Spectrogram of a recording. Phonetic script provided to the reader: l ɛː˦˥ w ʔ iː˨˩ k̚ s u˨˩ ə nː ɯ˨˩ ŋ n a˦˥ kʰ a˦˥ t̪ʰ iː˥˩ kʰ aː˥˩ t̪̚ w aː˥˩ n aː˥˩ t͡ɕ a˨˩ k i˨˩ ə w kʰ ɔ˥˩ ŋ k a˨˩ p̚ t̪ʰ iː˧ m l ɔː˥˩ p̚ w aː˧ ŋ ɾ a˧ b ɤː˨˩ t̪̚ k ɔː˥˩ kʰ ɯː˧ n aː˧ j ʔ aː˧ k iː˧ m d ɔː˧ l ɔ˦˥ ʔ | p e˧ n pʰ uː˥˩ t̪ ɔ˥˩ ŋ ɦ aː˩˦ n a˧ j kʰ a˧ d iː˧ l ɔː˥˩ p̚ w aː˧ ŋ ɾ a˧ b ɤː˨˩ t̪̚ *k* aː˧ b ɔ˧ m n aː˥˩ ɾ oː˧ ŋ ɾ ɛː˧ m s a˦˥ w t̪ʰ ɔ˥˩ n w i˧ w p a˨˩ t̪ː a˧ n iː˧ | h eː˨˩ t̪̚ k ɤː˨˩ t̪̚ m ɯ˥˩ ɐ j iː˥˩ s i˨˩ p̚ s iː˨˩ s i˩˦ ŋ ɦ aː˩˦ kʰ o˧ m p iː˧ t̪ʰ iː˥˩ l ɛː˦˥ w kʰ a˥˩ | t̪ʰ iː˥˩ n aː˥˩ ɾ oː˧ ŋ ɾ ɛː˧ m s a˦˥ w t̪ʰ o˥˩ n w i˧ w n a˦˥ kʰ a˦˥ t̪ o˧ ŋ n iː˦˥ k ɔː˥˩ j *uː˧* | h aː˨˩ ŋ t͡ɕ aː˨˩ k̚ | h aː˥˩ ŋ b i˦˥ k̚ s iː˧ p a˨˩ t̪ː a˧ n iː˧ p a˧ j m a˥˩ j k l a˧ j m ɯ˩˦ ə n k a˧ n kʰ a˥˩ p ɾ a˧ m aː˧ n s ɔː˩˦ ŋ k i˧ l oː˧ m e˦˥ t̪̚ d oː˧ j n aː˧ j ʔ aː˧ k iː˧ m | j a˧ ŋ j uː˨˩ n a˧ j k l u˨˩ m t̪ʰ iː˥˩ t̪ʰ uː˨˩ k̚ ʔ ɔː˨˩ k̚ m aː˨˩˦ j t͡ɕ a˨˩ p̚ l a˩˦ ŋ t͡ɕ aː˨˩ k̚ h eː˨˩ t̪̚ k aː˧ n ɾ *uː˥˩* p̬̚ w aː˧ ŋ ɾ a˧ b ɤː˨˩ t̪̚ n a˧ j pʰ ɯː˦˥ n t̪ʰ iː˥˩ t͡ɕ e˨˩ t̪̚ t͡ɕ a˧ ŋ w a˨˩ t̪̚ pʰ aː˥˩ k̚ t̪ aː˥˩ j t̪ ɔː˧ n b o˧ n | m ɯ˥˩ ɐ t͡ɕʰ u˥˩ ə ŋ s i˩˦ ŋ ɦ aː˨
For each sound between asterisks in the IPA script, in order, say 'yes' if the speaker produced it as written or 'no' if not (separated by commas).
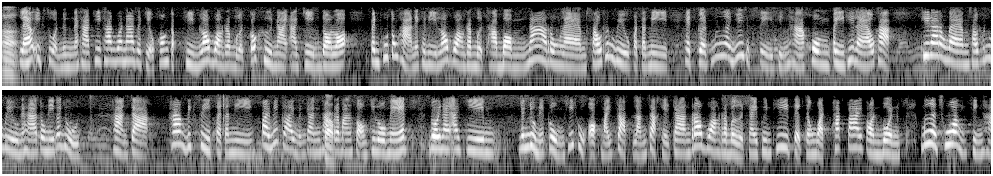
no, no, no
